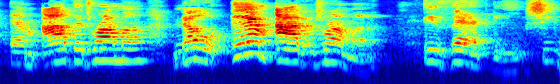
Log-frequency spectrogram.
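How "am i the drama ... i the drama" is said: louder, higher, drawn-out am I the drama; loud mock-dramatic quote, last one slower. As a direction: belt out the famous line. Quoting [name]'s famous line.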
